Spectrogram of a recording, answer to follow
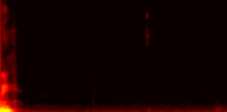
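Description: Near silence after a spoken word trails off, with one faint tick about one and a half seconds in.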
